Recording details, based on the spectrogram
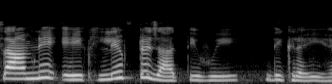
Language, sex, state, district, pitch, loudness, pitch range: Hindi, female, Chhattisgarh, Raipur, 215 Hz, -19 LUFS, 190-265 Hz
